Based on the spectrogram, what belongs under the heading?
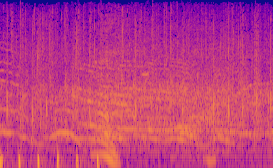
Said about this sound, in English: Just holler loud as you want it, baby. You know? You got mics there, mics all around you. Scream and give us that applause. Help us to eat tomorrow.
